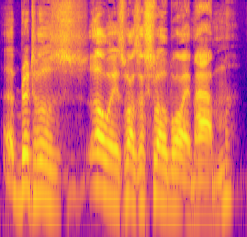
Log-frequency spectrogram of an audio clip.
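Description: A man's voice: a little high, animated, normal speed, darkish tone, no echo. A man voicing a respectful elderly male servant who answers deferentially.

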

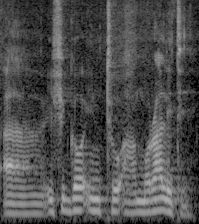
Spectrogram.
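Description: A middle-aged man, a pastor, answering in a studio interview with a measured, emphatic preaching style, building points in lists and quoting scripture, on a lapel mic. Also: on the low side, steady tone, warm tone. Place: TV studio set with sofas.

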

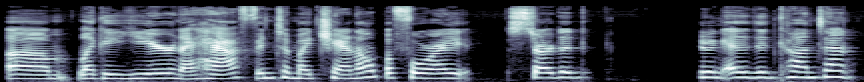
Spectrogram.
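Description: Calm, soothing woman co-host. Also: on the high side, moderate pace, clean tone. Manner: calm, steady, soothing delivery. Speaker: podcast co-host, gaming content creator. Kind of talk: casual chat.

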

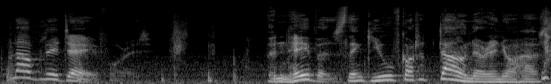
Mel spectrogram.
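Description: An actor voicing a sinister doctor in a video game, mocking and prying with theatrical menace. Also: male voice, a little high, huge pitch swings, measured pace, a little hiss or hum, exaggerated voice. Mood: insinuating. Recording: faint game ambience behind.

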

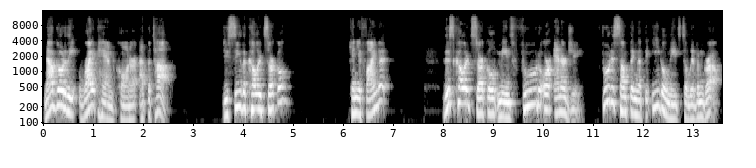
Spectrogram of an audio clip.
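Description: Animated, higher-pitched man reading to children. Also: a little slow. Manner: clear, simple teacherly phrasing with questions to listeners. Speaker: author reading aloud to children. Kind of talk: interactive children's read-aloud lesson.

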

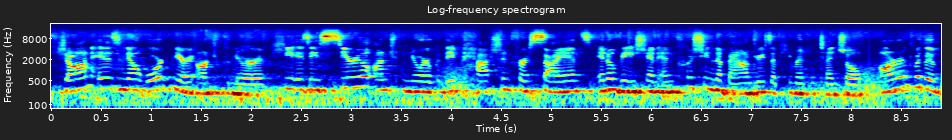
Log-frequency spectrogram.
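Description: Higher-voiced woman announcing over loud noise. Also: fairly quick, hardly any pauses. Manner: promotional, announcer-like. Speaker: event host introducing a speaker. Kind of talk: scripted speaker introduction. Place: indoor conference stage. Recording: very noisy event stage recording. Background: loud noise and ambience.

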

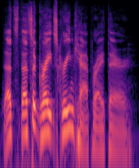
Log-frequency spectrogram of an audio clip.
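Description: A man's voice: mid-range voice, sing-song, a little slow, no room sound, studio quality. A man making casual reaction commentary as a podcast co-host.

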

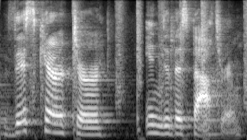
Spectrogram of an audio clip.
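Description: A woman's voice: fairly low pitch, expressive, moderate pace, vocal fry, over music. A woman co-hosting a renovation show, talking enthusiastically about the features of a house. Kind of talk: casual on-site chat. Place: house interior.

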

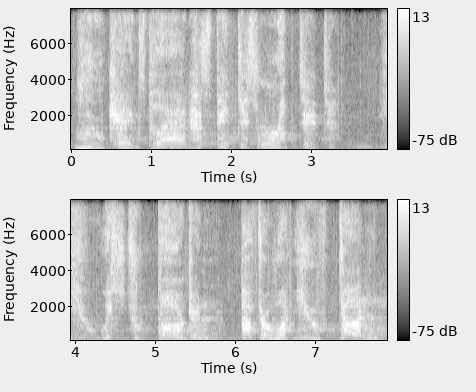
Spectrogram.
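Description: Gravelly, menacing undead ninja. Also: male voice, mid-range voice, wildly swooping pitch, very slow, exaggerated voice. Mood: cold anger. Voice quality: gravelly, distorted growl. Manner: threatening, declamatory. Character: undead ninja wraith, cold, menacing, vengeful. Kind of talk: fighting game character dialogue. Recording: loud music behind.

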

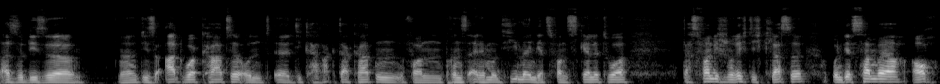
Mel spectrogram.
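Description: Casting: male reviewer, forties, a little husky, informal and enthusiastic fan chatter. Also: on the low side. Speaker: video reviewer. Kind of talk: casual unboxing review to camera.

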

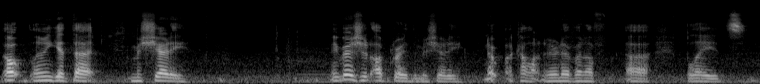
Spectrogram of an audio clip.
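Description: Drunk, gravelly high-voiced young streamer. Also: male voice, fairly even intonation, a little slow, slight background noise. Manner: rambling and heavy swearing, yelling at the game. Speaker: YouTuber and streamer. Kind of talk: gameplay livestream commentary.

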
